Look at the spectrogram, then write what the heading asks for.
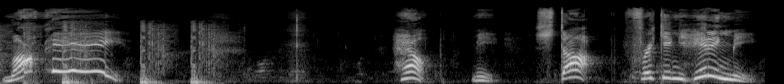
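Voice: high voice, huge pitch swings, extremely slow, pushed and bright, full character voice. A young amateur performer playing a sulky, defiant schoolboy bully in a school radio play. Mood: panicked.

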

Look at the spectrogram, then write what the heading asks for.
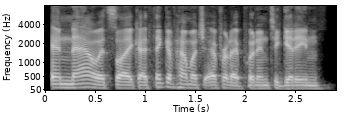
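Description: Host guy, bright punchy voice, chatty, dry close mic. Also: fairly low pitch, fairly even intonation, clean tone, no room sound. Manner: quick, chatty, laughs mid-sentence. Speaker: interviewer, host. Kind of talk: casual interview.

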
